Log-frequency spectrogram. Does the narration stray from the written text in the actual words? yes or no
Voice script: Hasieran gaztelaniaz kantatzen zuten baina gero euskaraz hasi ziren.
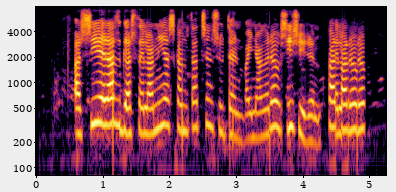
yes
